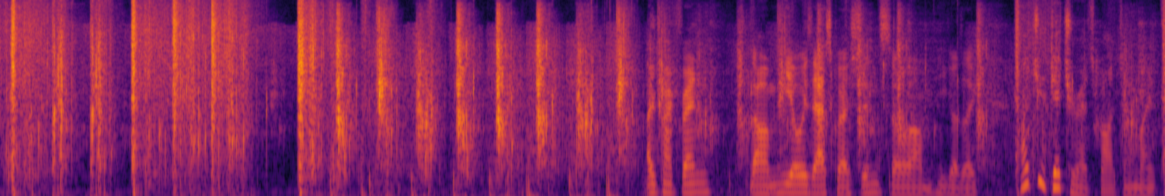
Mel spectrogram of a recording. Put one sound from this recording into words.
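Dirt and gravel crunch in quick, repeated scrapes as a shovel digs.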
